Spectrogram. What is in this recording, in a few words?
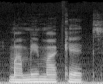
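"mami market" Nigerian Pidgin, male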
